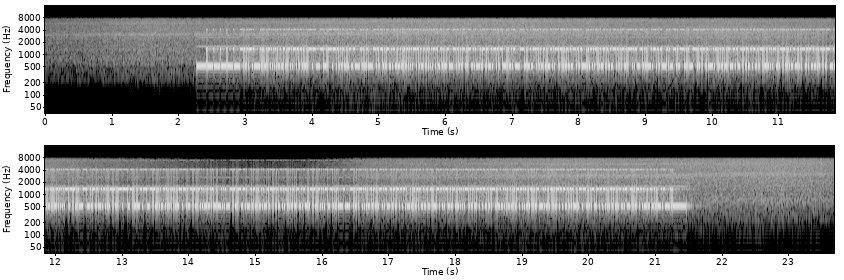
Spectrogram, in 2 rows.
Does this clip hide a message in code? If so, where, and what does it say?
Yes: RTTY (75 baud, 850 Hz shift) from 2.3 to 21.5 s, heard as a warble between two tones, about 960 Hz centre, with room echo. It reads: YDYUD PEMOE WWVPV NNPJR URLPM AZXAC MFVTQ UUERP VSDUP ZEBNK VGHTX VDWBL IIHJN YCELJ OYYRE XOACR ETHUO YRDAH DQBKX ZGIFU IDWNC DZNVV YIABI GJLWG ZAJEW IEQYJ FRMFR IBANZ RIWBR QCKVX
